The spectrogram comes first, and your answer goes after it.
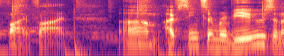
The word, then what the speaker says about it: FIFINE: company called fine fine it's spelled fi F I and II but I'm pretty sure it's it's called five five I've seen some reviews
